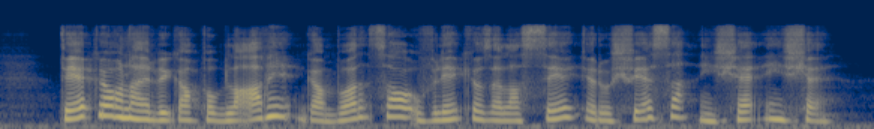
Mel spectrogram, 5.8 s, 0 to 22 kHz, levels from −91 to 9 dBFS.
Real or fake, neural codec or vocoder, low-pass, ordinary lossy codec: fake; autoencoder, 22.05 kHz, a latent of 192 numbers a frame, VITS, trained on many speakers; none; none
